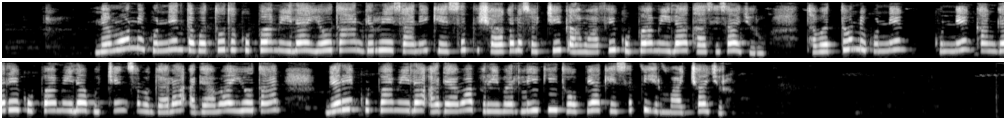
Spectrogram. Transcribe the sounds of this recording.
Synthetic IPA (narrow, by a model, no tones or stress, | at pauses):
nɐmo̞ːnːɪkʊnːe̞ːnt̪ɐbɐt̪ːo̞ːt̪ɐkʊbːaːmiːlaːjo̞ːt̪ɐʔɐnd̪ɪrːeːɪsaːniːke̞ːsːɐt̪ːɪʃaːkɐlɐsɔt͡ʃːiːkʼɐmaːfɪkʼʊbːaːmiːlaːt̪aːsɪsaːd͡ʒɪɾʊt̪ʰɐbɐt̪ːo̞ːnːɪkʊnːeː | kʊnːe̞ːŋkɐŋɡɐɾe̞ːkʼʊbːaːmiːlaːɡʊt͡ʃːiːnsɐmɐɡaːlaːʔɐd̪aːmaːjo̞ːt̪ɐʔɐnɡɐɾe̞ːŋkʊbːaːmiːlaːʔɐd̪aːmaːpɪɾeːmɛɾliːɡiːt̪jo̞ːpʼːɪjaːke̞ːsːɐt̪ːɪhɪɾmaːt͡ʃːaːd͡ʒɪɾɐ̥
